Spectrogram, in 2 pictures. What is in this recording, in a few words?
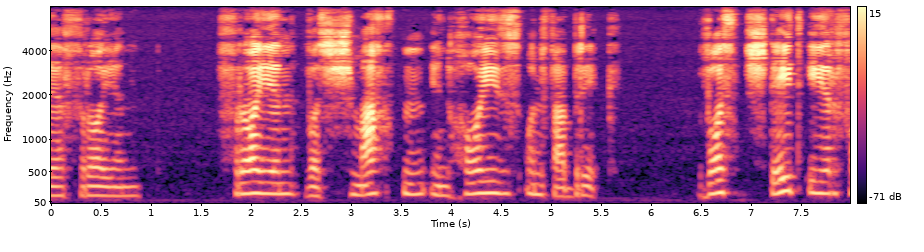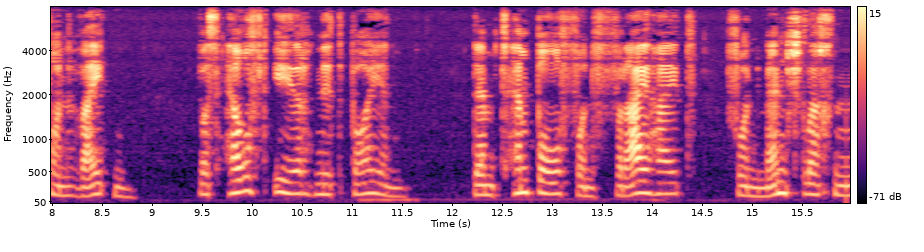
Yiddish pronunciation; all the way through; Yiddish Community Chorus of the Boston; A Besere Velt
